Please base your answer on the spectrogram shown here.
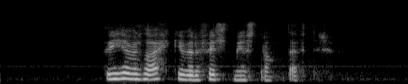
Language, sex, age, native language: Icelandic, female, 20-29, Icelandic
